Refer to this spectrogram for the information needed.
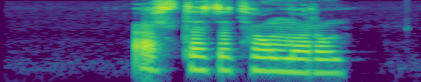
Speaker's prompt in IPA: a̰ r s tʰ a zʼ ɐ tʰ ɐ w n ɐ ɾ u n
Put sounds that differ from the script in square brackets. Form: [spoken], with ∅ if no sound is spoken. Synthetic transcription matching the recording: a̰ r s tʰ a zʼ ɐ tʰ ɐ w [m] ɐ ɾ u [m]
